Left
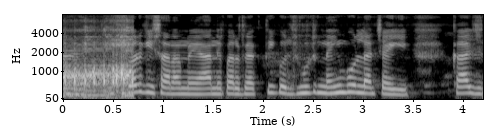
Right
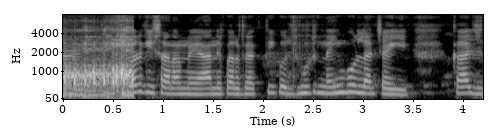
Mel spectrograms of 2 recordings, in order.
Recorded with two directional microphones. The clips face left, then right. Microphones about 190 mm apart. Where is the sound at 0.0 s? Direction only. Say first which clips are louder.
Even; centre (ahead or behind).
